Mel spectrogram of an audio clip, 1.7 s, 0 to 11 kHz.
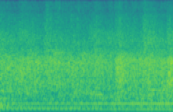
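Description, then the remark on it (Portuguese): A church crowd applauds someone married 37 years, steady dense overlapping clapping forming a continuous wash of sound with a slight swell near the end, no voices standing out. “Um salve de palmas também.”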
